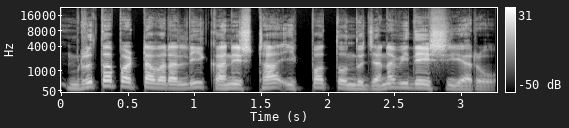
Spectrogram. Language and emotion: Kannada, neutral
